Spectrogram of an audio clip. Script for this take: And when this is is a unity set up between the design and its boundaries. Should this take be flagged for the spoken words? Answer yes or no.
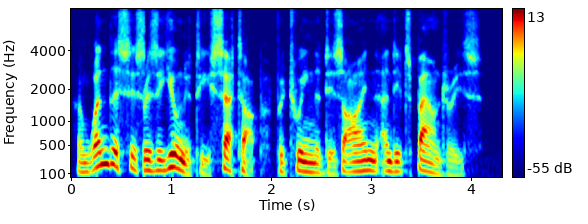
no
